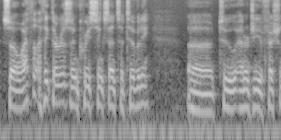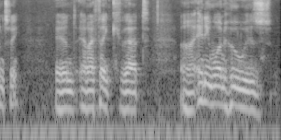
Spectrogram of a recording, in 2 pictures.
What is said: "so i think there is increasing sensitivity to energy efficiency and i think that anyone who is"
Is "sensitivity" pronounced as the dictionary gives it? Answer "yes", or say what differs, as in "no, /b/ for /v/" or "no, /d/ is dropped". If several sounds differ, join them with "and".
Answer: yes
